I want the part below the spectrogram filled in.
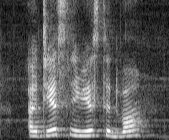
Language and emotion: Russian, neutral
